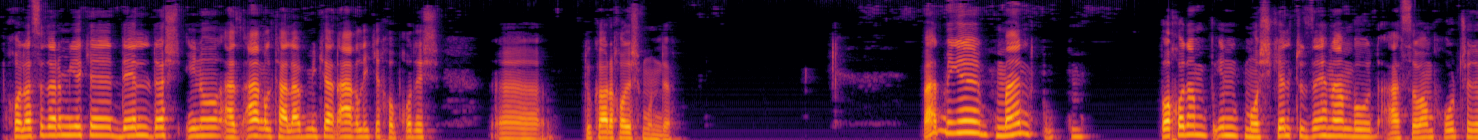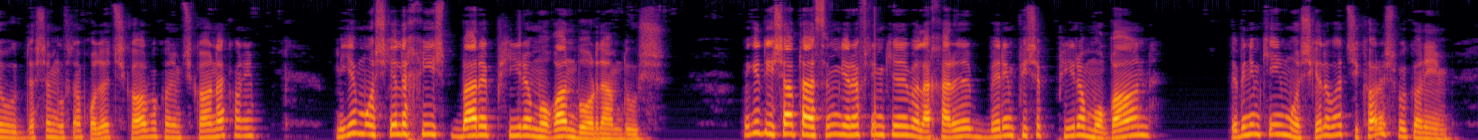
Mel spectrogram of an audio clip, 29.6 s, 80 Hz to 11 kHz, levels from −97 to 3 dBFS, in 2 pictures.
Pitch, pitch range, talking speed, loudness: 165 Hz, 135-195 Hz, 135 wpm, -19 LUFS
